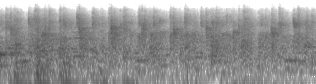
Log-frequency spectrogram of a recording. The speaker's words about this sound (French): On l'applaudit. Allez, allez, allez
